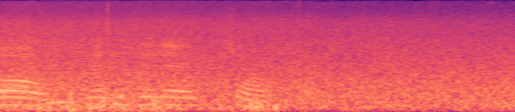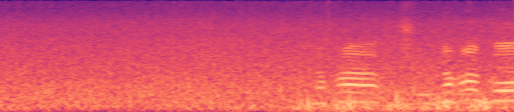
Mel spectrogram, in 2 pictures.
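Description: Surf breaks on the South Batan shoreline in a continuous windy roar, with people speaking over the waves at the start and again near the end.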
